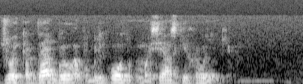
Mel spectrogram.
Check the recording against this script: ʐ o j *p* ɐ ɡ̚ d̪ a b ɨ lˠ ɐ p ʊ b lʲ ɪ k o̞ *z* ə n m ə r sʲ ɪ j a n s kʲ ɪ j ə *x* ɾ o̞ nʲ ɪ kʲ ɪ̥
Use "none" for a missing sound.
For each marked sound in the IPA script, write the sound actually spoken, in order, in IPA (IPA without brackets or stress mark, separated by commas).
k, v, x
